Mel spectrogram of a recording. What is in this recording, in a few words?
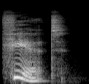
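"fiat", English, British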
